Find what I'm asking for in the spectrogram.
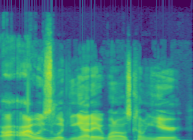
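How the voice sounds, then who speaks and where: Smooth-voiced young man rambling casually. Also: mid-range voice, steady tone, a little fast, fairly bright tone, dry recording, studio quality. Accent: Southern California. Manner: rambling, filler-heavy with many "like"s. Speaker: podcast co-host. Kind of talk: casual chat.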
